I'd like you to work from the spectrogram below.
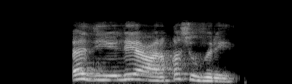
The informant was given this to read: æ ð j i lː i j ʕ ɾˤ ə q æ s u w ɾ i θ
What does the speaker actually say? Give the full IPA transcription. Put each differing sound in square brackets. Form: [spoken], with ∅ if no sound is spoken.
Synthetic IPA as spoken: æ ð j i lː i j ʕ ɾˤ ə q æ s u [v] ɾ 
